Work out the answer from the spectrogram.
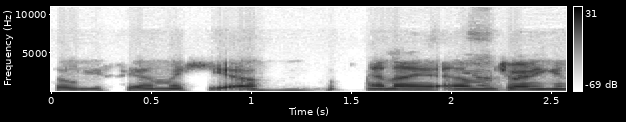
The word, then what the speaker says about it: Mejia: I introduce yourself thank you my name is pronounced Alicia and my last name is Mahia so it's Alicia Mahia and I am joining you this morning from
